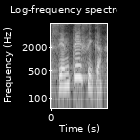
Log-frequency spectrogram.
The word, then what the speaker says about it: científica: Y tenemos también el caso de científica, que es otra palabra esdrújula, pues si la dividimos en sílaba, también coincide que tiene su fuerza de pronunciación en la antepenúltima sílaba y es por eso que también se acentúa.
